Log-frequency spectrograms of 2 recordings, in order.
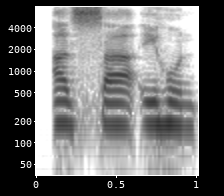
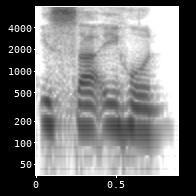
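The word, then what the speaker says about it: السائحون: namanya Sketsa harakat fathah maka dibaca a asaihun tidak isaihun memang sudah aturannya demikian jika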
